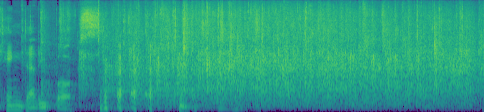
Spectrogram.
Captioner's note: audience applauding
